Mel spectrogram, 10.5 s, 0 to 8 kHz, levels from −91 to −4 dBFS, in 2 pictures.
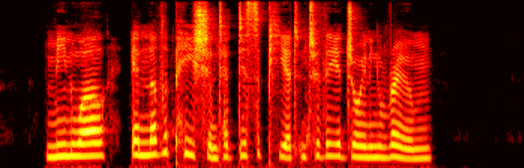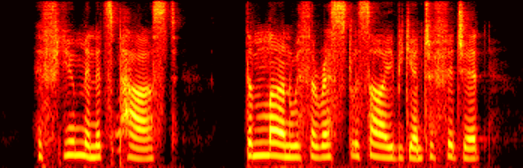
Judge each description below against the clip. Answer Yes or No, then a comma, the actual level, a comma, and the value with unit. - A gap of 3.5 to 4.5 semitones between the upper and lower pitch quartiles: No, average, 2.7 semitones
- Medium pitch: No, high, 210 Hz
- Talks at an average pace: No, slow, 125 wpm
